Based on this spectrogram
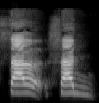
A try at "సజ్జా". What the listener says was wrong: సర్ర లేదు నానాడ. సజ్జా అంతే. సర్ర అంటే నీకు ఇంకా సర్ర అనిపిస్తారు.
